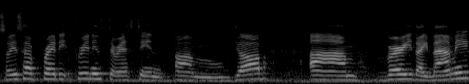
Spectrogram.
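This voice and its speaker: A woman speaks with a Puerto Rican accent. Her tone is bright and sharp, and her pitch varies in an ordinary way. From Puerto Rico. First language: Spanish. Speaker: pharmaceutical equipment validation lead. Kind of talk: panel discussion. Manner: hesitant, many fillers.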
